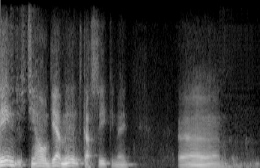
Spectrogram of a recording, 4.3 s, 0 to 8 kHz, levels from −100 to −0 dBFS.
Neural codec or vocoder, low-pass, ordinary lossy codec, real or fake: codec, 16 kHz, 0.5 kbps, X-Codec, HuBERT features, trained on balanced general audio; 7.2 kHz; Opus, 16 kbps; fake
